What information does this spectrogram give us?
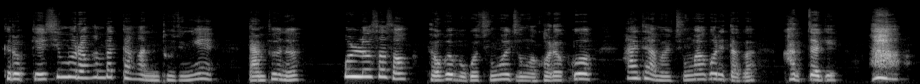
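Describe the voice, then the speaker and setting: A woman telling a tense, unsettling first-person story in a confessional, retelling way. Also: medium pitch.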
